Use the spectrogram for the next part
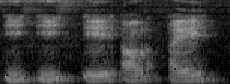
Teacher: जिन स्वरों के उच्चारण में जीभ का अगला भाग ऊपर नीचे उठता है अग्रस्वर कहे जाते हैं।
